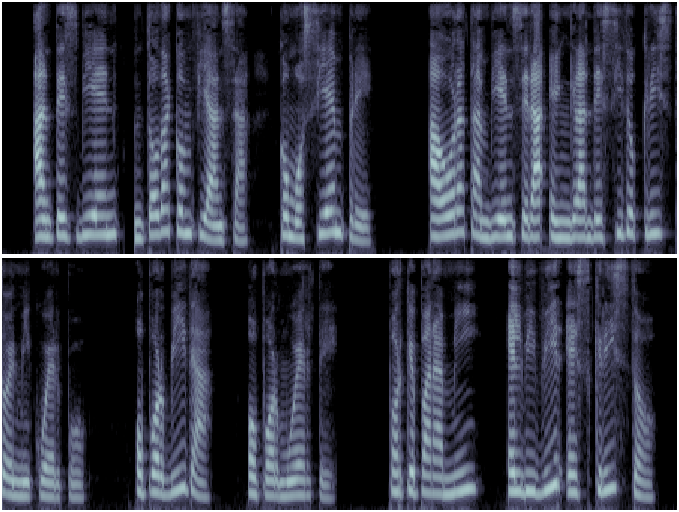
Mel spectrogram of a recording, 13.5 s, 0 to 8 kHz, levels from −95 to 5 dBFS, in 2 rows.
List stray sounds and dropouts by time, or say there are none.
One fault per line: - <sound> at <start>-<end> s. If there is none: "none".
- dropout at 1.2-1.3 s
